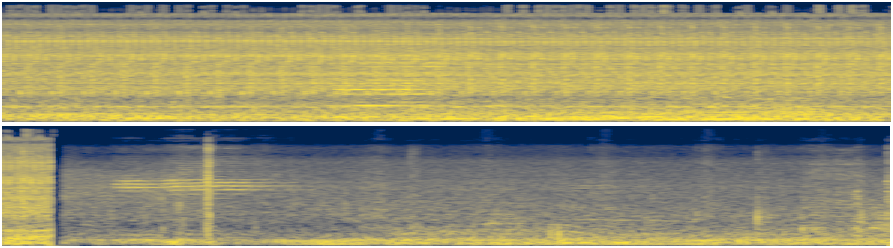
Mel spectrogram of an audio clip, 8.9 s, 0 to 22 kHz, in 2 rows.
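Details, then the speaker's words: Skoda Superb petrol at idle with codes P0303 cylinder 3 misfire and P0352/P0353 ignition coil B/C circuit: uneven, stumbling, loping idle over steady engine hum, much worse with AC on; engine misfire. "इस तरीके से लड़धड़ रही है चलते हैं इसको देखते हैं क्या निकलता है एसी चलाने पे तो बहुत ज्यादा कर रही है"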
